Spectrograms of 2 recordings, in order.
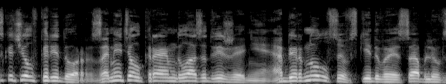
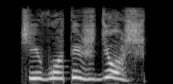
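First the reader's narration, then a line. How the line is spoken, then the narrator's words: Rude half-choked hiss. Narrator (Russian): полузадушенно прошипела Ритесса, забыв о всякой вежливости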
